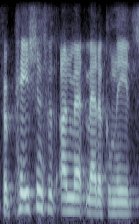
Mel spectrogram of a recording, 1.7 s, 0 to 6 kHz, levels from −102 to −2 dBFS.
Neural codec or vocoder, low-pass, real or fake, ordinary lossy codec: codec, 44.1 kHz, 7.8 kbps, Pupu-Codec; 5.4 kHz; fake; Opus, 32 kbps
